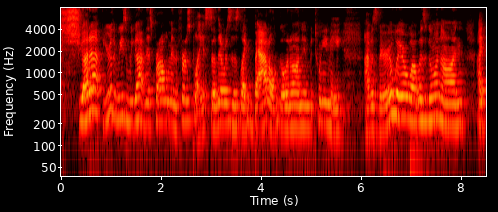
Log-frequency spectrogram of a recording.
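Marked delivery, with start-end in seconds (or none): none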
